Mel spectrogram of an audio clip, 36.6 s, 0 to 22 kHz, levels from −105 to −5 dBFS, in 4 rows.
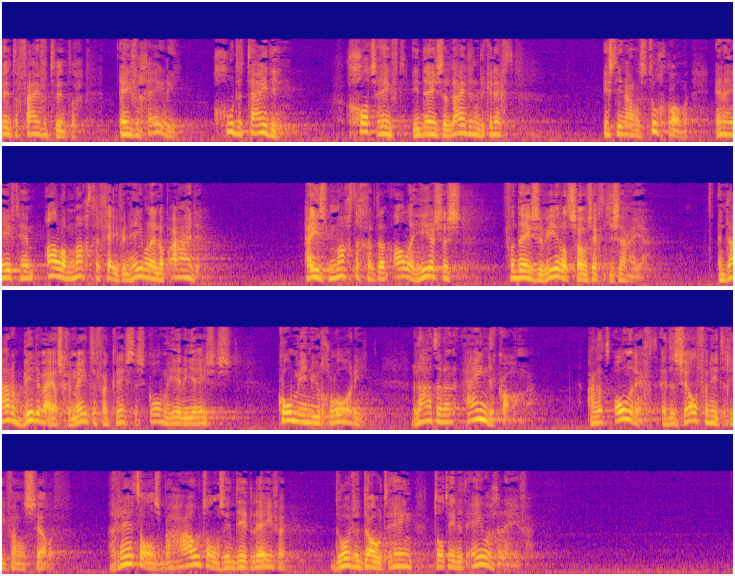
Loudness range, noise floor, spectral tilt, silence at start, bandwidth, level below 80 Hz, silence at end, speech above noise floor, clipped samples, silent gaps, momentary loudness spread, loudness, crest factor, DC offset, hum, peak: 4 LU; -52 dBFS; -5.5 dB/octave; 0 s; 8.8 kHz; -50 dBFS; 2.5 s; 33 dB; under 0.1%; none; 14 LU; -19 LUFS; 20 dB; under 0.1%; none; 0 dBFS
